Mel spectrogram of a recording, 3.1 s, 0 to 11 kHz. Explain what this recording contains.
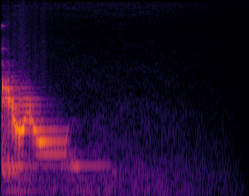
jews harp 10
A pluck on a Jew's harp.
Recorded late at night in my bedroom on a Samsung mp3 player.
Unfortunately the recording have a lot less warmth to it than the instrument has in reality.
10 of 15
drone, guimbarde, jews-harp, ozark-harp, trump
